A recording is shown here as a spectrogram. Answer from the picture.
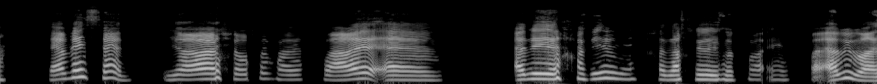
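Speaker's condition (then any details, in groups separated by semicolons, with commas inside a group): Spinal muscular atrophy type 1; most severe form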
